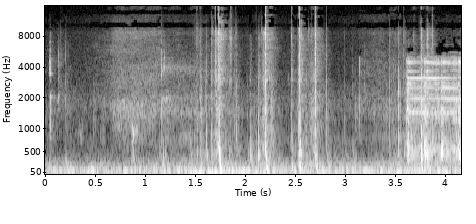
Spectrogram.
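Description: Plastic number dial of a LeapFrog Twist & Shout Division toy being twisted, a run of irregular clicks. Near the end the toy starts an electronic tone.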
